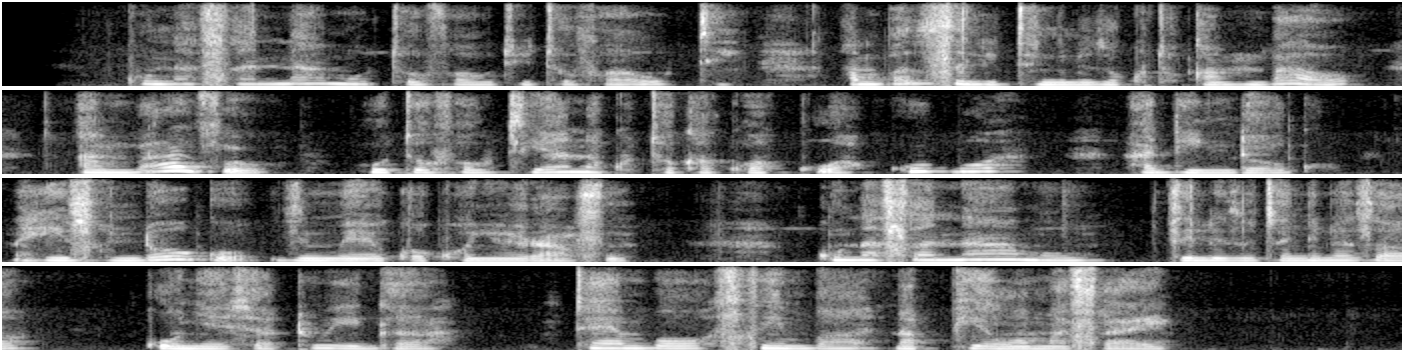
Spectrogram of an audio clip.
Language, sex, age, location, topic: Swahili, female, 18-24, Nairobi, finance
